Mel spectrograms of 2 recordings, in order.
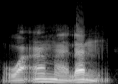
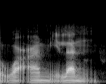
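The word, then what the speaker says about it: وَعَمَلًا: Tadi antum baca waamilan ya. Kalau antum baca amila enggak boleh ada tanwin karena fi'il jatinya amila yaalu man amila min amalin gitu kan. Ya, amila. Kalau untuk baca amila enggak boleh tanwin karena tanwin itu isim kan. Tanwin itu tanda isim.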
